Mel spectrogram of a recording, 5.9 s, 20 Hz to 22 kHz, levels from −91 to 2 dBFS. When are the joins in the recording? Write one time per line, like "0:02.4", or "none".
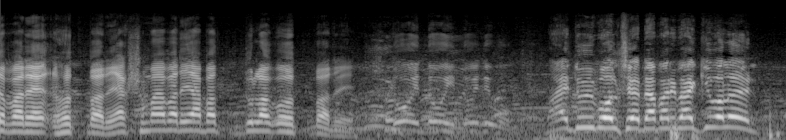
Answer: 0:02.7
